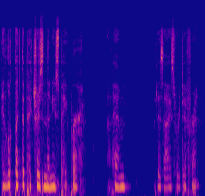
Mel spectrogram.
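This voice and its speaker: A woman acting a frightened young niece in a ghost story read, hushed and questioning, with a breathy, husky voice. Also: medium pitch, little pitch movement, brisk. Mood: shaken, questioning. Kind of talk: screenplay table read acting.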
